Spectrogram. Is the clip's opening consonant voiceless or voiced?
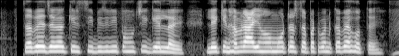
voiceless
